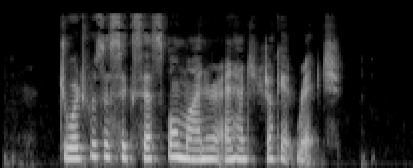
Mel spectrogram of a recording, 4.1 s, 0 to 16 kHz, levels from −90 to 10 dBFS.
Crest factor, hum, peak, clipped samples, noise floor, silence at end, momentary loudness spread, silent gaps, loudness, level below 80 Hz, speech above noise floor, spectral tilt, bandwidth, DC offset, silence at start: 14 dB; none; -6 dBFS; under 0.1%; -60 dBFS; 0.75 s; 10 LU; none; -20 LUFS; -62 dBFS; 41 dB; -5 dB/octave; 11.5 kHz; under 0.1%; 0.6 s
